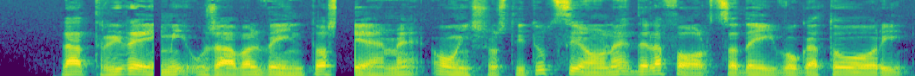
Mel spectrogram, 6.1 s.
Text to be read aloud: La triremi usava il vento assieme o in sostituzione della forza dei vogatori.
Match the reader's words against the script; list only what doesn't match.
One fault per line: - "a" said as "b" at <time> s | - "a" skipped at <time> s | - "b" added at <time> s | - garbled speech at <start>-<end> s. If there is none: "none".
none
